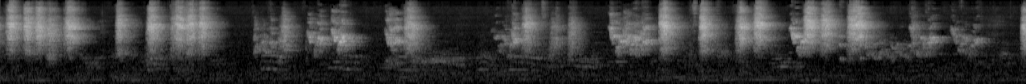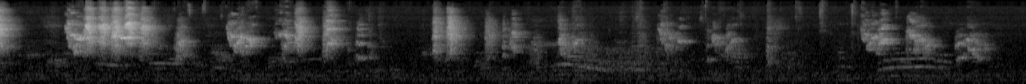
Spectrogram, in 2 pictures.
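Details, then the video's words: Female guinea pig eating cucumber skin; crisp, dry crunching bursts come in quick irregular runs, some fast and clustered, others spaced by short pauses, in a quiet indoor setting. "My Guinea pig eating cucumber skin"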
